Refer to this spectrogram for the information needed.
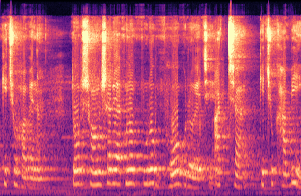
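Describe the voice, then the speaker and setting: An actress playing a mad, commanding ascetic woman of the cremation ground, abrupt and taunting, in an animated horror story. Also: high voice. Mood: grudging, scornful. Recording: echoey reverberant voice over faint music.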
